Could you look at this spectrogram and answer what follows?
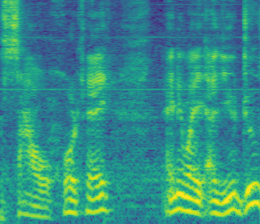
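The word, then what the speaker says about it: São Jorge: villages on Samuel George if you want to pronounce it in Portuguese it's a Sao Jorte anyway way and you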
